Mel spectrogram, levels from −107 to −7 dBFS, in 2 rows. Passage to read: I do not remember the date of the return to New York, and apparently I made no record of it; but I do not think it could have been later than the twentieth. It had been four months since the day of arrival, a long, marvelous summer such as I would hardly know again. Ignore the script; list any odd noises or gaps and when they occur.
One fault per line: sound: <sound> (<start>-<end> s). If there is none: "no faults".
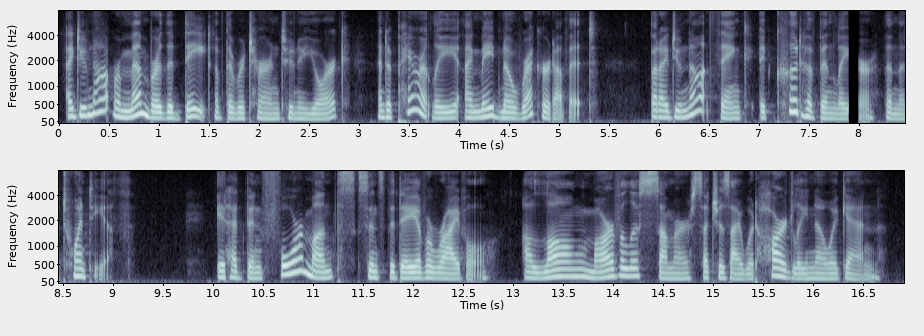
sound: dropout (7.9-8.0 s)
